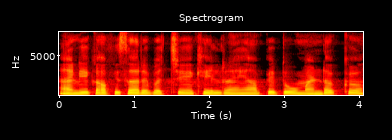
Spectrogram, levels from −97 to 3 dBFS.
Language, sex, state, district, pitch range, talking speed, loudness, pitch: Hindi, female, Uttar Pradesh, Deoria, 185-200 Hz, 180 wpm, -28 LUFS, 190 Hz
